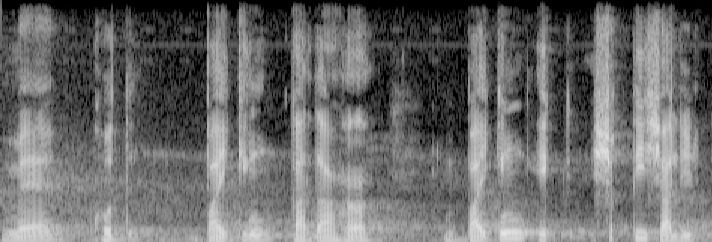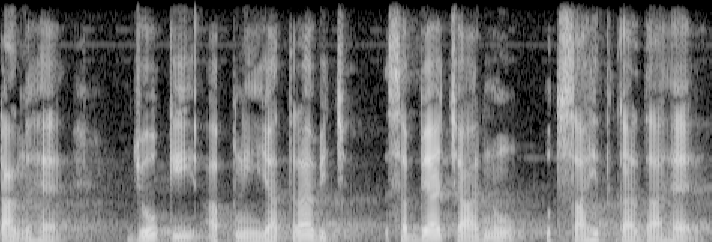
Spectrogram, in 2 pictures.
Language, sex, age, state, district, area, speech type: Punjabi, male, 30-45, Punjab, Jalandhar, urban, spontaneous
